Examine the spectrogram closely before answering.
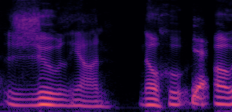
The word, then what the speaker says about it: Julian: Julian is in Spanish, but I translate it to English with Julian.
